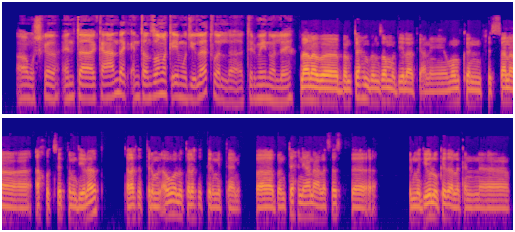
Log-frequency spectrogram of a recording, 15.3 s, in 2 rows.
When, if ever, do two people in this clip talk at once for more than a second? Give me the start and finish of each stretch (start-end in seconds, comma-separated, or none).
none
